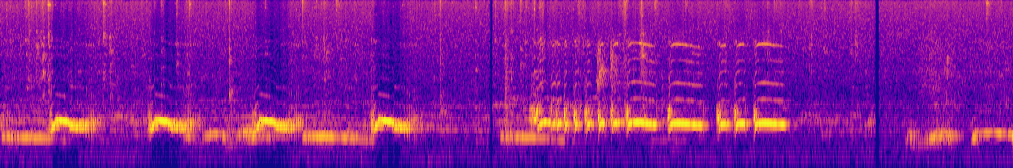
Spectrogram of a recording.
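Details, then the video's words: Kept zebra dove singing in the morning with a big 'ngerot' voice: low rising coos answered by a string of clipped, ringing higher notes, then another coo at the end. "Perkutut Manggung Gacor Suara Besar"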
